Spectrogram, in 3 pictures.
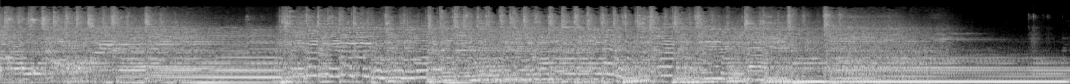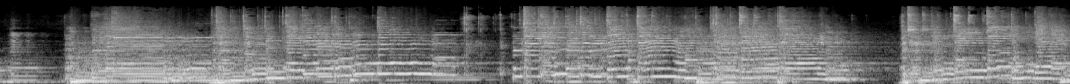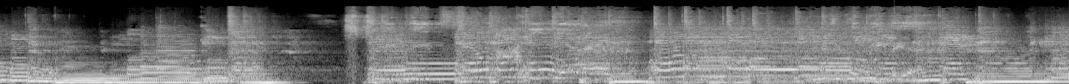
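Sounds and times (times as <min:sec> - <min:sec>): guitar-led music with bass: 0:00.0 - 0:32.0.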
